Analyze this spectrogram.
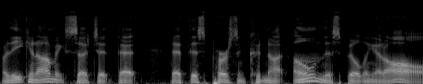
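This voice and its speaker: A very deep, low male voice with vocal fry and lively intonation against a quiet background. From Appalachia. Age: 60s. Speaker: radio host and elder law attorney. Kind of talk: radio talk show discussion.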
